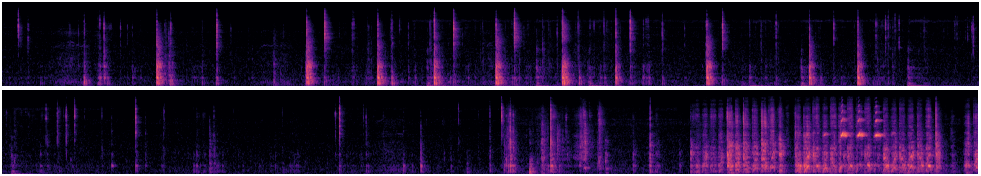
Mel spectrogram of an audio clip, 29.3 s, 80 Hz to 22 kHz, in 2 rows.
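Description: Craft knife trimming the end of a plastic K'Nex rod: irregular sharp clicks of small cuts, then, about 25 seconds in, fast continuous scraping as the blade shaves the plastic down.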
